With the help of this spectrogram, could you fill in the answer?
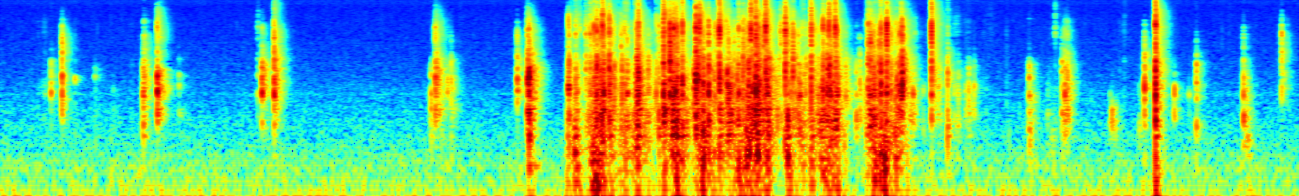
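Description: A full, large plastic Koala's March multipack bag is held in both hands while a fingertip taps on the printed koala images and rubs the film. Scattered crisp, bright taps and crinkles give way to a dense stretch of continuous crinkling in the middle, then sparse taps return toward the end.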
